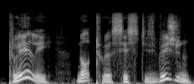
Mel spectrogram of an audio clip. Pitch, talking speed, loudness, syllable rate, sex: 150 Hz, 185 wpm, -17 LUFS, 5.8 syllables/s, male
